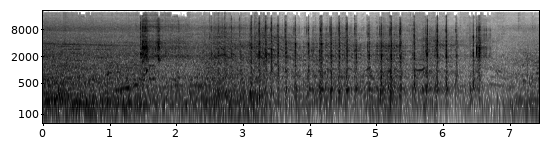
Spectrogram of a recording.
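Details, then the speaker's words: Motorcycle after an oil-change service at an unknown mechanic, riding: loose, uneven metallic tak-tak clicks about two per second from inside the engine, bike losing power and stalling; cause suspected, not confirmed. "भी कटकट आ रही है ना चलने पे इसमें कटकट आवाज फील हो रही है आवाज आ रही है कटकट और आगे नहीं बढ़ रही बंद हो रही है"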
